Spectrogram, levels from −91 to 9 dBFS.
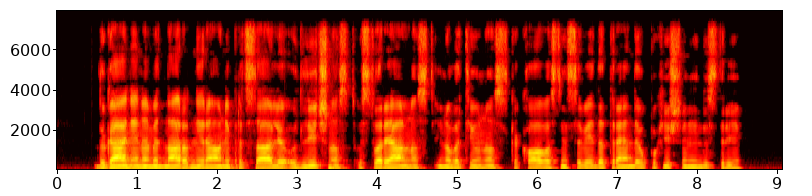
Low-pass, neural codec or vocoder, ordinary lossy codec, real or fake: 7.2 kHz; none; none; real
